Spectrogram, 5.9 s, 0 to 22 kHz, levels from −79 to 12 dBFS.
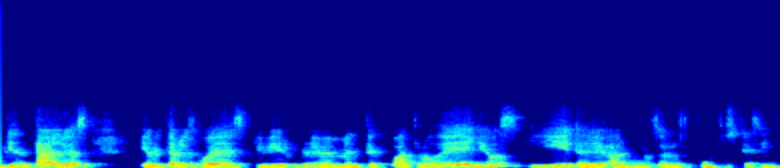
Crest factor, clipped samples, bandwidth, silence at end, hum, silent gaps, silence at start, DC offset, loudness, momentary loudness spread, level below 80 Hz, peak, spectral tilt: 14 dB; under 0.1%; 7.8 kHz; 0 s; none; none; 0 s; under 0.1%; -21 LUFS; 8 LU; -74 dBFS; -6 dBFS; -7 dB/octave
